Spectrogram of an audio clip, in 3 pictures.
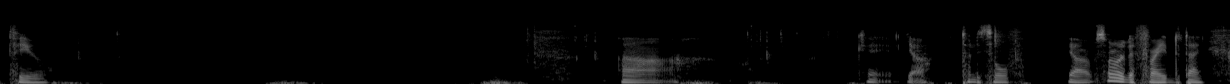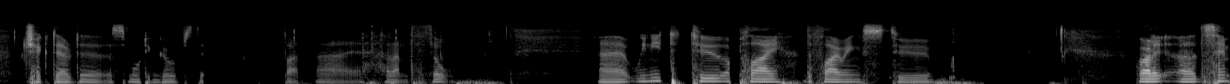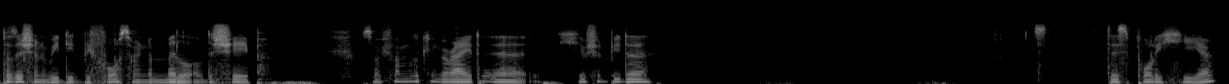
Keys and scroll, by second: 4.8 p, 15.5 t.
